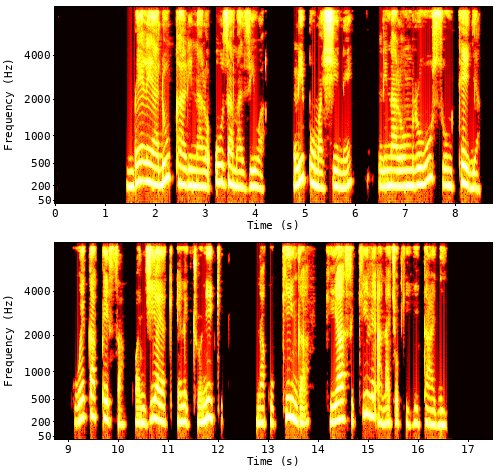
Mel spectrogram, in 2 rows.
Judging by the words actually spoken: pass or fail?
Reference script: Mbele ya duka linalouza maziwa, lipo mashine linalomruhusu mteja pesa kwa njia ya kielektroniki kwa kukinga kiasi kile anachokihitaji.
fail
